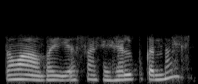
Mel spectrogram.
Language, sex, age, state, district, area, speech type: Sindhi, female, 30-45, Gujarat, Junagadh, rural, conversation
